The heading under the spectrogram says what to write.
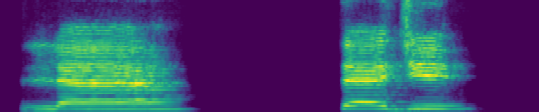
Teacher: like you close the makhraj very tightly and then you let it go a little, which creates qalqala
